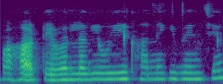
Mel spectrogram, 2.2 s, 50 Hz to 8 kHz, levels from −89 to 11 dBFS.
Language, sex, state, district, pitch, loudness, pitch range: Hindi, female, Goa, North and South Goa, 220 Hz, -21 LUFS, 210-225 Hz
